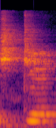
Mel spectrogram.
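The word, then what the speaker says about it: straight: मैं बता दूं कि स्ट्रेट में आप देखेंगे कि जीएच टी के पहले है वो साइलेंट है उसको कभी नहीं पढ़ा जाता है लेकिन लिखा जाता है तो स्ट्रेट अ बैक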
